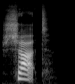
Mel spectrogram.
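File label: "shot", American English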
